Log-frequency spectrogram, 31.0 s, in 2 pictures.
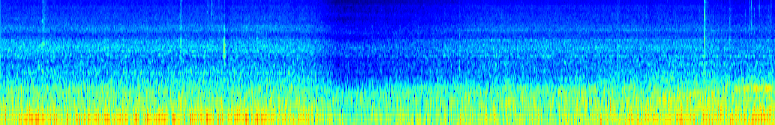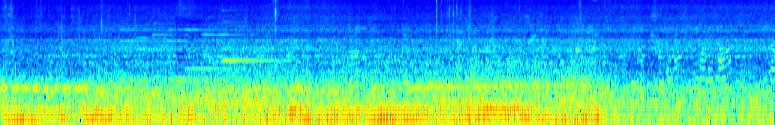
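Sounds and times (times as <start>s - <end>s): train cabin rumble: 0.0s - 31.0s
faint rising tones: 13.2s - 24.4s.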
